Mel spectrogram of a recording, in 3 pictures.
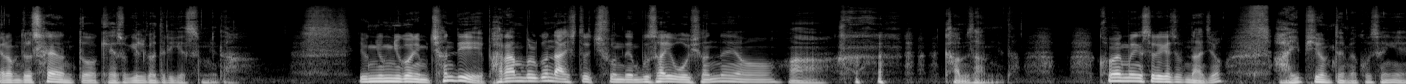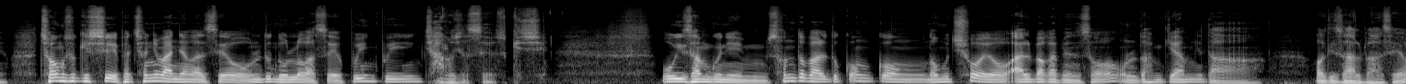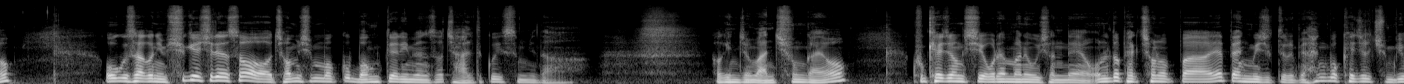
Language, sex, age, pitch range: Korean, male, 40-59, 95-135 Hz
